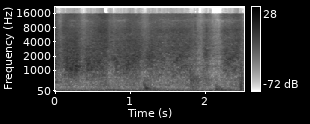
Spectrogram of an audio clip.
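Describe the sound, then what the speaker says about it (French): Abrasive brush scrubbing a tyre being cleaned with a rubber cleaner, close rhythmic bristly rasping strokes repeating roughly every half second, steady and loud with no talk. "Puis on va frotter notre pneu tranquillement en prenant soin de faire attention à notre trou parce que c'est quand même assez abrasif comme brosse"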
